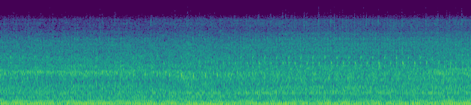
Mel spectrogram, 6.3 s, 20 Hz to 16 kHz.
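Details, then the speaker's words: 2003 Subaru Forester engine just swapped in, first start with no coolant: loud low idle with an uneven, lumpy pulse and tapping over it; runs rough, owner attributes it to the check engine light issue. "it didn't sound like it was running the best but that's because that check engine light and that"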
